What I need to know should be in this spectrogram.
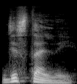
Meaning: distal
- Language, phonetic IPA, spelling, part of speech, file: Russian, [dʲɪˈstalʲnɨj], дистальный, adjective, Ru-дистальный.ogg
